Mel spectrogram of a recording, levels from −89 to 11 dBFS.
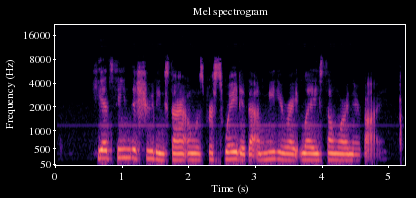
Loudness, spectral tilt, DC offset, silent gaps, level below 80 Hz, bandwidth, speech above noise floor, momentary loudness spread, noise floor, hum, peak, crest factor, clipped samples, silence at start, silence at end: -20 LUFS; -5.5 dB/octave; under 0.1%; none; -60 dBFS; 8 kHz; 50 dB; 6 LU; -69 dBFS; none; -4 dBFS; 16 dB; under 0.1%; 0.65 s; 0.5 s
